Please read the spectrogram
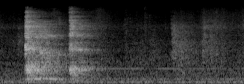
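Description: A woman coughs twice, two short sharp coughs about half a second apart, the first the louder.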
